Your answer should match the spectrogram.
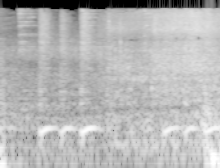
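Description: Background music with short low notes in two groups of three, over the rushing splash of a Suzuki Dzire sedan driving fast through a flooded dirt track.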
